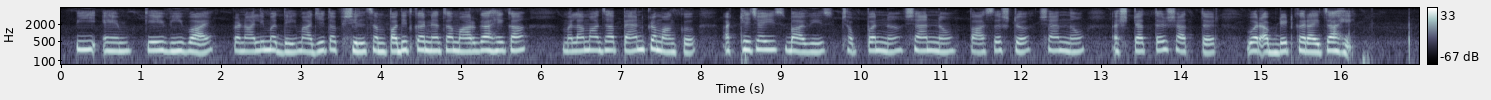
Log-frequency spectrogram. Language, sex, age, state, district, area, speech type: Marathi, female, 18-30, Maharashtra, Kolhapur, urban, read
